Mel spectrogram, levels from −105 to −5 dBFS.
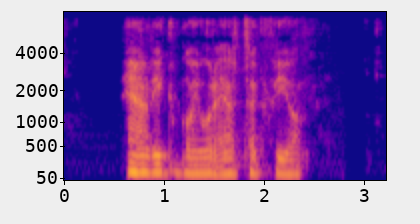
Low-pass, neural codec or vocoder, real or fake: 7.2 kHz; codec, 16 kHz, 8 kbps, FunCodec, trained on LibriTTS, 25 frames a second; fake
